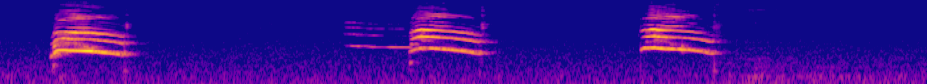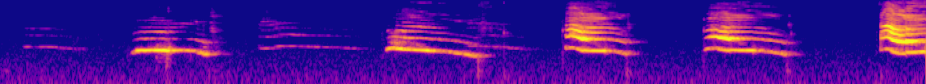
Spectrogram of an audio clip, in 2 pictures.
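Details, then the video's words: Stray cat in a countryside yard, recently neutered, crying daily for a companion it was separated from: eight drawn-out, downward-sliding meows spaced about two seconds apart, growing louder and harsher toward the end, with silence between. "중성화 수술 후… 강제로 헤어진 단짝을 찾아 매일 울부짖는 고양이"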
